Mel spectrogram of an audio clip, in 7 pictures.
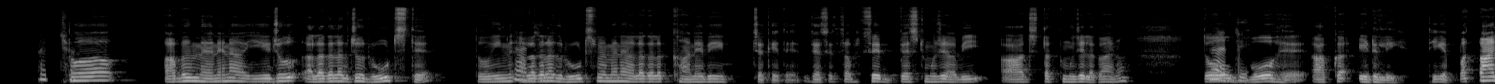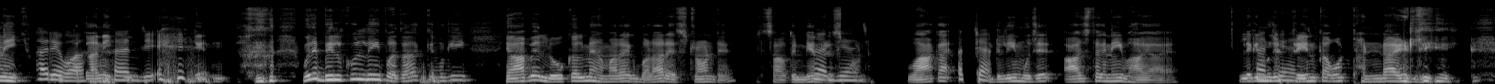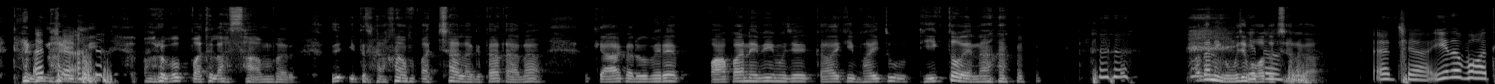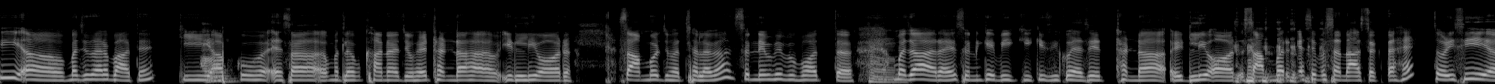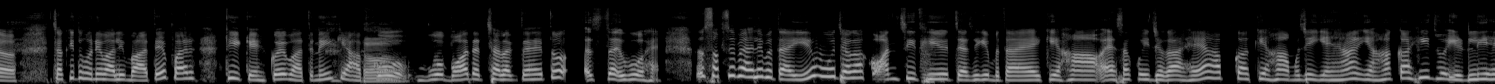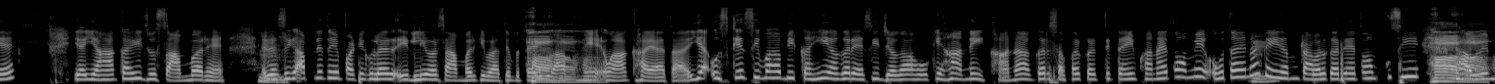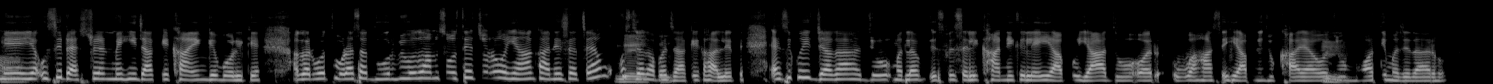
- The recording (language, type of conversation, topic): Hindi, podcast, सफ़र के दौरान आपने सबसे अच्छा खाना कहाँ खाया?
- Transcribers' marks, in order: in English: "रूट्स"; tapping; in English: "रूट्स"; in English: "बेस्ट"; chuckle; other background noise; in English: "लोकल"; in English: "रेस्टोरेंट"; in English: "साउथ इंडियन रेस्टोरेंट"; lip smack; in English: "ट्रेन"; chuckle; laughing while speaking: "ठंडा इडली और वो पतला सांभर इ इतना"; chuckle; chuckle; in English: "पर्टिकुलर"; in English: "टाइम"; in English: "ट्रैवल"; in English: "रेस्टोरेंट"; in English: "स्पेशली"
